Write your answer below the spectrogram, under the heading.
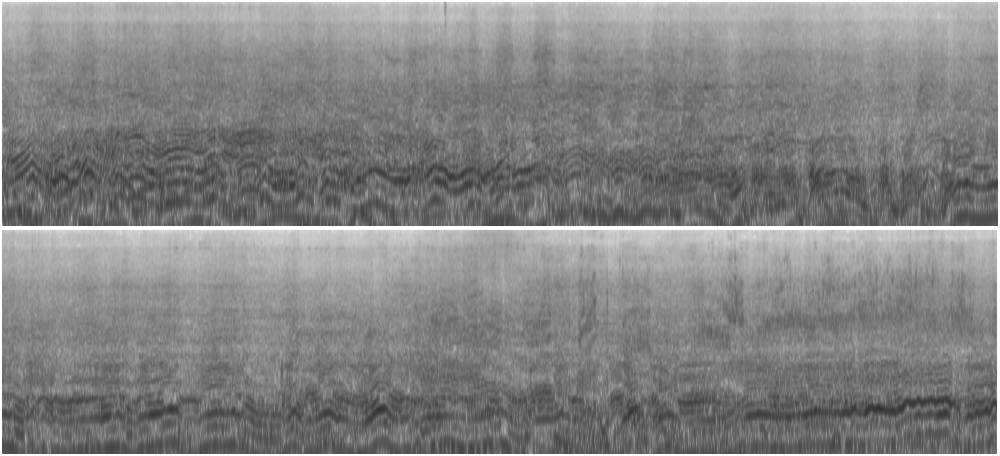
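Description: Off-road dirt bike engine revving up and down without let-up under racing throttle, its pitch rising and falling every second or so.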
